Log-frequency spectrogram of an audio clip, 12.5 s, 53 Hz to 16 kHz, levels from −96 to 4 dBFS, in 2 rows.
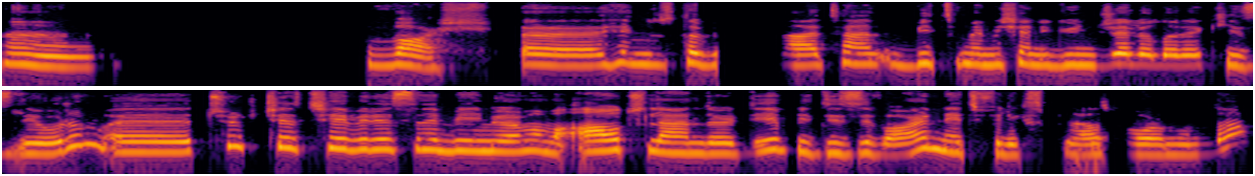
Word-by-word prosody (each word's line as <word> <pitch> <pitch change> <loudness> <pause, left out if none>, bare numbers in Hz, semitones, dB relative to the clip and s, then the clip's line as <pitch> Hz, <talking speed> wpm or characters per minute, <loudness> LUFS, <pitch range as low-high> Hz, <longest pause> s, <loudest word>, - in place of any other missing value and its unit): Hıı. 210 -6 0 1.4
Var. 215 -4 -1 0.2
Eee, 215 -2 +2
henüz, 235 -2 -5
tabii, 250 -4 +2 0.4
zaten 225 +3 -1
bitmemiş, 235 0 -3
hani, 225 -4 -2
güncel 230 +2 +1
olarak 215 -1 +1
izliyorum. 220 - +1
Eee, 240 0 +2 0.2
Türkçe 340 -2 0
çevirisini 285 -3 +3
bilmiyorum 255 -1 +1
ama 245 -4 0 0.2
Outlander 225 -5 +1
diye 270 +3 0
bir 230 -4 -4
dizi 225 0 -1
var 205 +6 +2
Netflix 220 -5 -3
platformunda. 200 0 -3
230 Hz, 110 wpm, -22 LUFS, 215-250 Hz, 1.4 s, çevirisini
